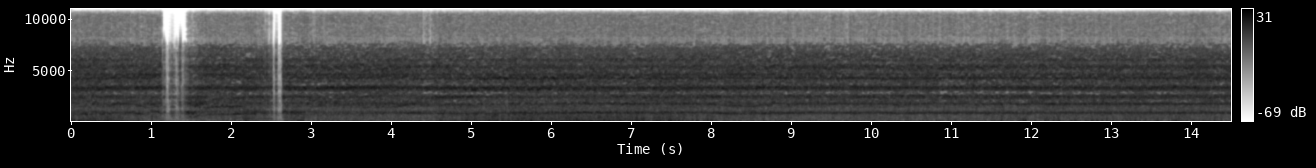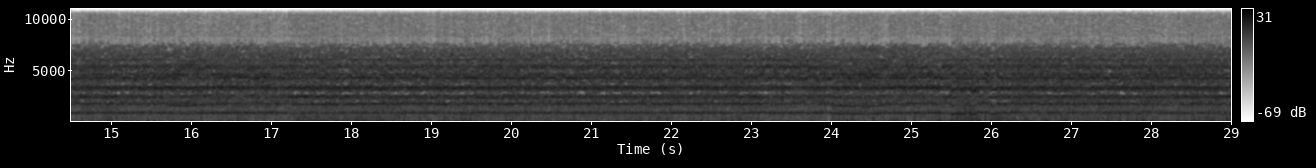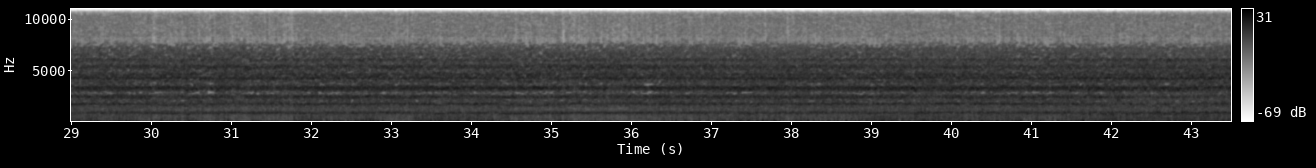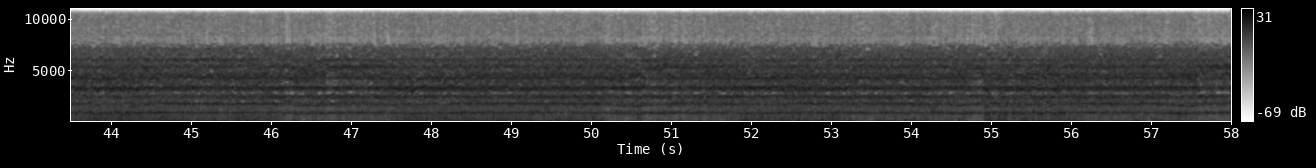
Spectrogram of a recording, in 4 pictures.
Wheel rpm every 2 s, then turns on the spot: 130, 130, 210, 230, 230, 230, 230, 230, 230, 230, 230, 230, 230, 230, 230, 230, 230, 220, 230, 230, 230, 210, 230, 220, 230, 220, 230, 230, 230.
none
